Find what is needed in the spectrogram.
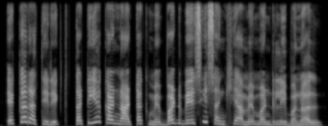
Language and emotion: Maithili, neutral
